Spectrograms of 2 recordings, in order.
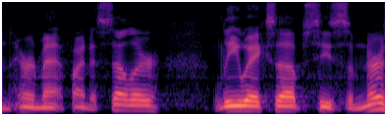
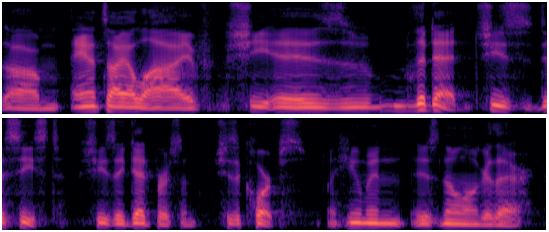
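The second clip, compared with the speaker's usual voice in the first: slow deadpan; slower than usual. Real, not acted. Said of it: "overstating she's dead slowly".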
